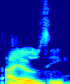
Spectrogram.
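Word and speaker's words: Ayoze: I know it's not pronounced like I think it's Iozi. Iozi? Yeah. Yeah, because they don't pronounce.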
